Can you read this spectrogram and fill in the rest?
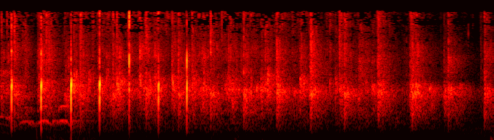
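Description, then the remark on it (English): A crowd applauds in thanks for a run that was held, with dense, overlapping claps, a few sharper hand slaps standing out early, the clapping steady and fairly loud throughout with a faint murmur of voices underneath. “All y'all clapping like you were there.”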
